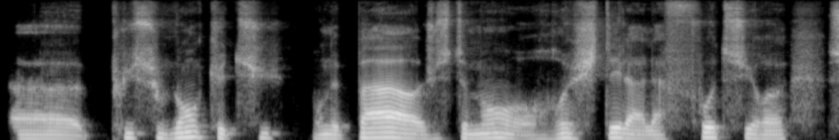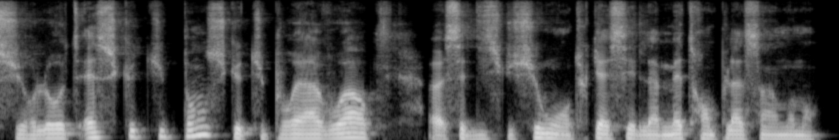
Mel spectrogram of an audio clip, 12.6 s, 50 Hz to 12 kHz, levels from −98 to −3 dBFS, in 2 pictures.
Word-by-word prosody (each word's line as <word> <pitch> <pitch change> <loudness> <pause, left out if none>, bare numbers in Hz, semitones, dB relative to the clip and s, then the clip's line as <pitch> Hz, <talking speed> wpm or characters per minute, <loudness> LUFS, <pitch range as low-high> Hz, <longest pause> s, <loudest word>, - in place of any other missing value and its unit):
heu, 95 -2 0
plus 115 - -3
souvent 115 +4 +2
que 125 -3 -3
«tu», 110 +1 -6 0.2
pour 95 - -4
ne 100 -1 +1
pas 115 +1 +6
justement, 100 +1 0
rejeter 105 +5 +1
la 100 -4 +2
la 95 0 -2
faute 120 +5 0
sur, 100 -6 -1
heu, 95 +1 -2 0.3
sur 95 -1 -2
l'autre. 105 +1 +1
Est-ce 120 +2 +1
que - - -5
tu 140 +1 -8
penses 165 +8 -1
que 110 - 0
tu 105 -3 -8
pourrais 100 +2 0
avoir, 105 +3 +3 0.5
heu, - - +1
cette - - -1
discussion 90 +6 -2
ou 100 -4 +1
en - - -2
tout - - -13
cas, 110 - +4
essayer 100 +1 -1
de 90 - -3
la 95 - +1
mettre 100 +2 0
en 95 - 0
place 95 0 -2
à - - -1
un 90 - -3
moment? 90 -2 -4
100 Hz, 195 wpm, -23 LUFS, 95-115 Hz, 0.5 s, pas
